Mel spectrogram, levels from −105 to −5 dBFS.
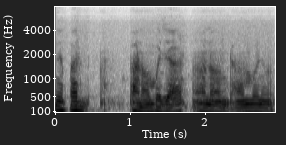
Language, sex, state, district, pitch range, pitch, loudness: Garhwali, male, Uttarakhand, Uttarkashi, 95-110 Hz, 100 Hz, -15 LUFS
